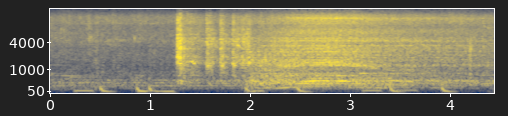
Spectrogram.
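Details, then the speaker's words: 2011 Toyota Alphard 2.4S, 2362cc I4 petrol: starter cranks briefly, the engine catches and revs flare up high at start, then drop to a quiet, even idle under 1000 rpm; normal start. "memang ketika nyala itu dia rem agak tinggi, cuma habis itu turun lagi, dan dia idle-nya di bawah 1000 rpm untuk menjaga kesenyapan layaknya sebuah mobil mewah."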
